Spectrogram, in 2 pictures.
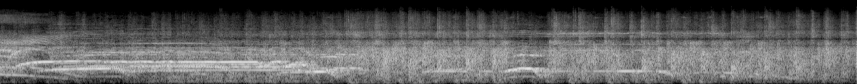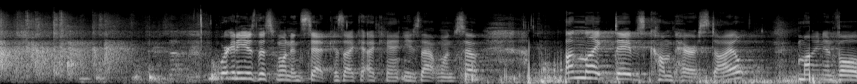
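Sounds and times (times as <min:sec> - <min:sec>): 
cheers and whoops: 0:00.0 - 0:07.9
loud crowd applause: 0:00.0 - 0:10.4
speech: 0:11.0 - 0:17.1.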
